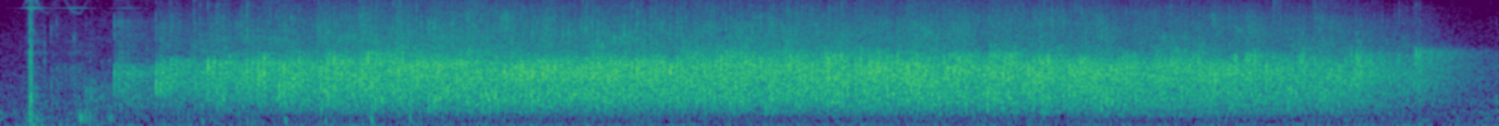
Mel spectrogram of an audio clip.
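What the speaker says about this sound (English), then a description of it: "please stand so we can give you an applause" An audience at a Wingate University stage event bursts into loud, sustained applause that swells quickly, holds steady for about eight seconds of dense clapping, then tapers off.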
